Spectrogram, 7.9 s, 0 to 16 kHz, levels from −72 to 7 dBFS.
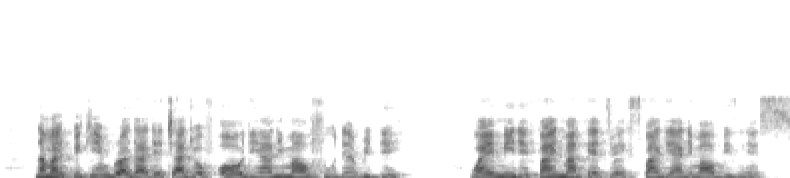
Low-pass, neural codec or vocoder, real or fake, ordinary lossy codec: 7.2 kHz; codec, 16 kHz, 8 kbps, FreqCodec, larger model; fake; none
